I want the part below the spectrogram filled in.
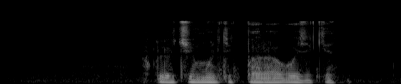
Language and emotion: Russian, neutral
